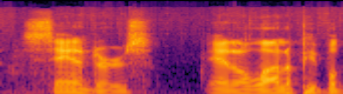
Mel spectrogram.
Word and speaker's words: Sanders: John, it's Sanders, not Saunders. Okay. Yeah. It's always been Saunders in my family. Yeah. I know it's spelled S-A-N.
